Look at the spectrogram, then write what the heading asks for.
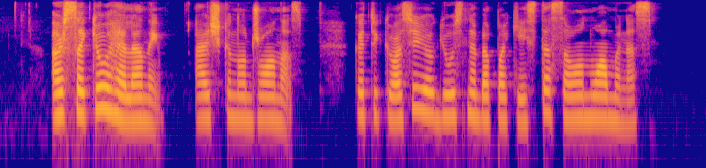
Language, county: Lithuanian, Panevėžys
